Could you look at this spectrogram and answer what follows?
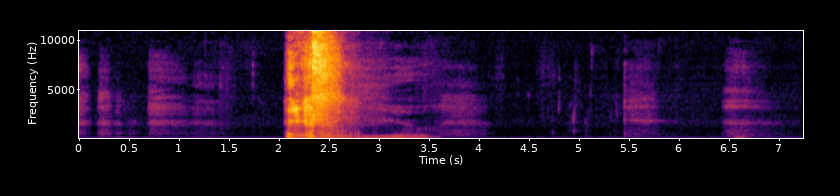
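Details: Induced sneeze after Chhinkni sneezing powder: one forceful, harsh sneeze with a sharp burst and a voiced trailing sound, then quiet breathing, amid uncontrollable desperate sneezing.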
